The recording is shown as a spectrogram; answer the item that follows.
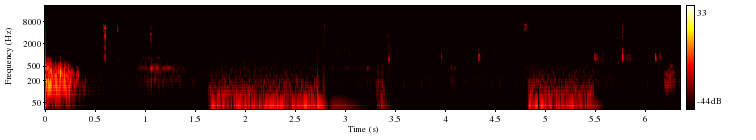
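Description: Faint, scattered mouse clicks while scrolling through a document on a computer in a meeting room, with quiet irregular taps and short gaps of near silence between them.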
